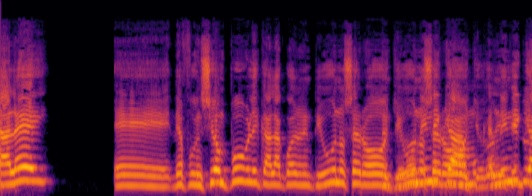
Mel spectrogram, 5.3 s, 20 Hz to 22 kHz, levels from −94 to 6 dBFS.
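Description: From 3.82 s to the end, the audio carries a doubled audio track: a second full-band copy at about the same level trails the original by roughly 0.7 s, likely because the signal is being captured again through a slower path. Unlike an echo or room reflection, it is a single repeat with no decaying tail or added room colour, and it cuts in abruptly rather than building up.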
